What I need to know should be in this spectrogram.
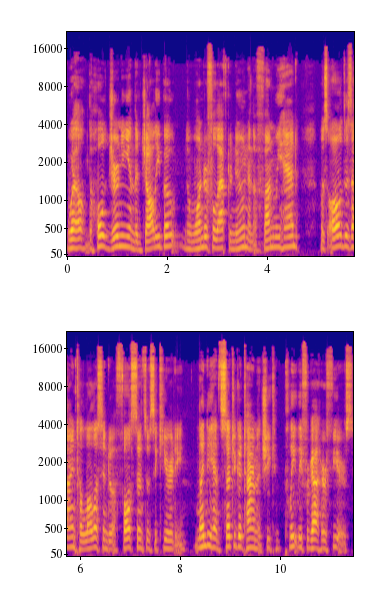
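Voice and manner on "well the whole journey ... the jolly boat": plain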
